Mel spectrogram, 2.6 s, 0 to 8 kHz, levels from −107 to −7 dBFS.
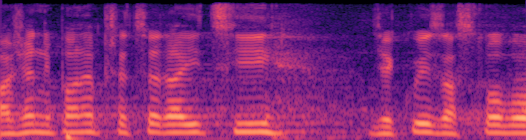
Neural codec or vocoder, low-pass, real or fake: none; 7.2 kHz; real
